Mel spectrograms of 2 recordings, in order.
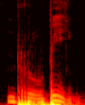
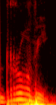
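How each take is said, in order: First: "rubí" slow, with a long stressed BÍ; stress on last syllable. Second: "rubí" wrongly punched high and loud on RU; stress on first syllable. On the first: Teacher showing how "rubí" is said, stressed on BÍ. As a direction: stretch the end of "rubí": ru-BIII. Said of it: "se dice rubí". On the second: Teacher showing how "rubí" is not said, stressed on RU. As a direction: say RU-bi, hitting the opening syllable of "rubí". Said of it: "No se dice rubí". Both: Shown as a demonstration.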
